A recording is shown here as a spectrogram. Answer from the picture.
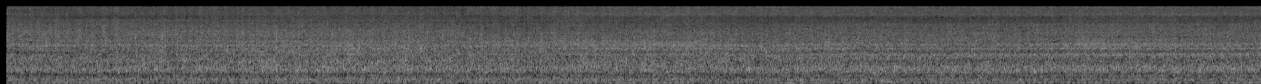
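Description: Solar-powered paddlewheel aerator's eight-blade paddlewheels spinning and churning pond water, a steady, continuous splashing.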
